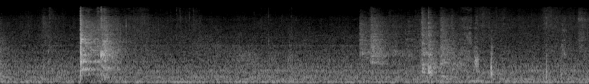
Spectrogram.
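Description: Kitchen utensils clattering against metal pots and trays, with one sharp clank about a second in, then a short scrape and a few light knocks.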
